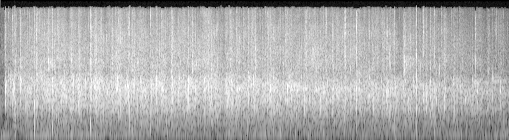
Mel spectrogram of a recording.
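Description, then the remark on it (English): Steady, dense applause from an audience at an Iowa City Human Rights Commission ceremony, for the youth performers and a youth ally, many hands clapping in a continuous wash that holds at an even loudness for several seconds before easing slightly at the end. “Before we close the ceremony, let's give another A big round of applause for all the great acts our youth are performing”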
